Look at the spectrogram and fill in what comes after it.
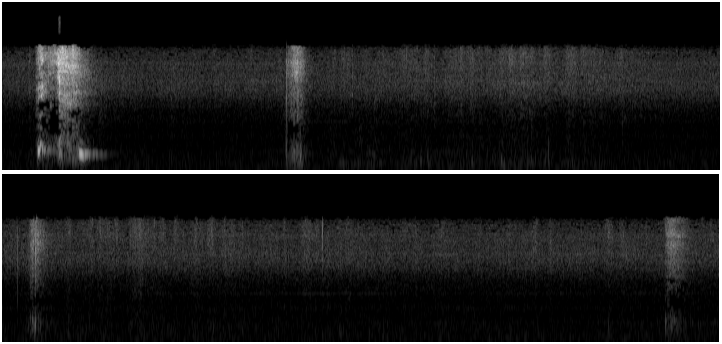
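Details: Sneezing from a female: one loud sneeze, then three softer, spaced sneezes over several seconds in a quiet room.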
